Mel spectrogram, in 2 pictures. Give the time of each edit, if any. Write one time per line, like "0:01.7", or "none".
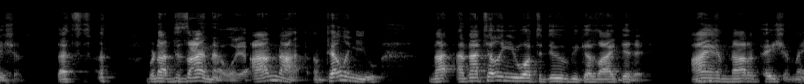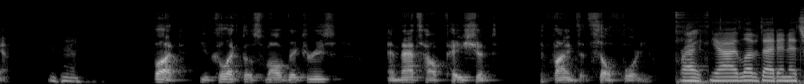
0:13.3
0:15.1

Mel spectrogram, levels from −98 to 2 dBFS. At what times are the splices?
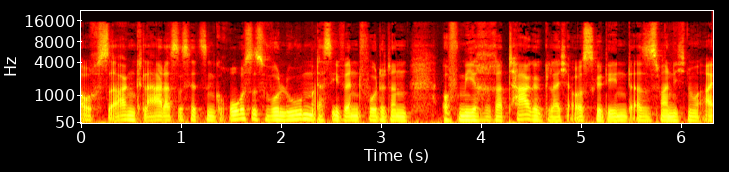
0:02.3

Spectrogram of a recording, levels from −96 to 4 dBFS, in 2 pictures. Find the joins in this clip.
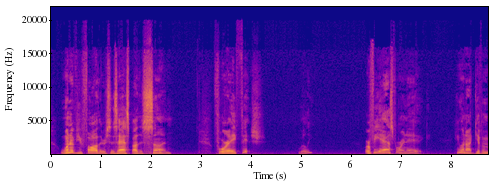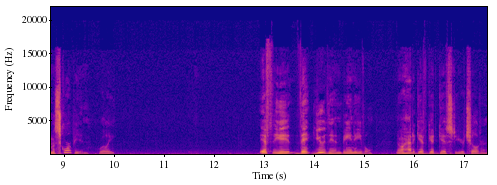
0:04.9

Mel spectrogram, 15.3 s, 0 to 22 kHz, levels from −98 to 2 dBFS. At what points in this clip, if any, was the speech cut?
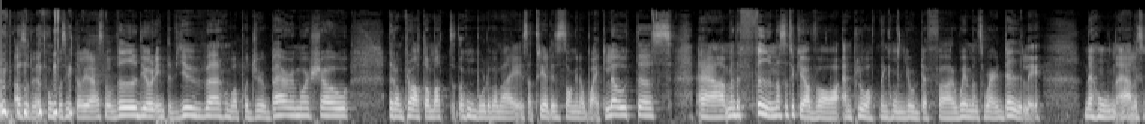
none

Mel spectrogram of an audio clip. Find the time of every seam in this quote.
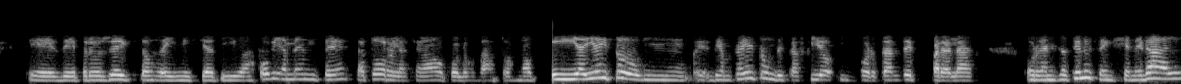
0:02.6
0:05.4
0:06.9

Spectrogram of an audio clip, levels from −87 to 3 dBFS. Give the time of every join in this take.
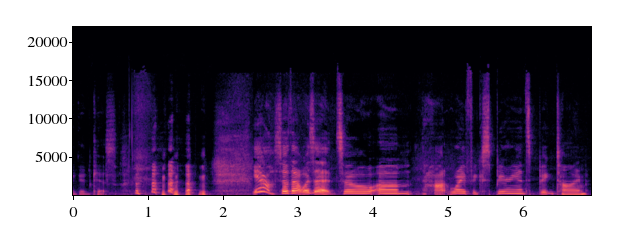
none

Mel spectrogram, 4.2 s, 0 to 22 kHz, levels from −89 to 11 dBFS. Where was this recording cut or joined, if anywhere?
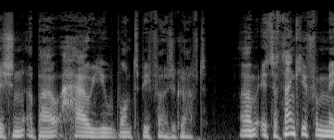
0:02.8

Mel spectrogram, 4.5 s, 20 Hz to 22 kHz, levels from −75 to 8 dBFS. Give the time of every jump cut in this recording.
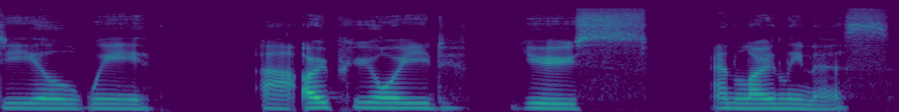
0:03.4

